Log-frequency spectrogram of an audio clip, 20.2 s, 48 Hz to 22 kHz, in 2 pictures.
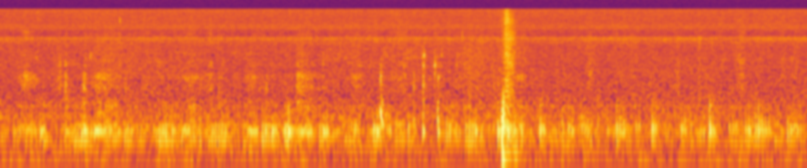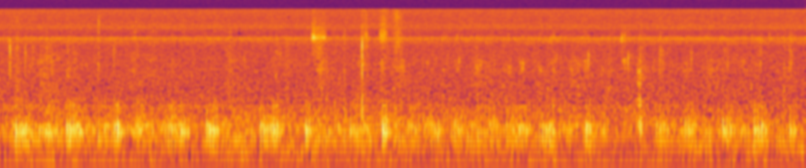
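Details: Purring from an Abyssinian cat grooming its first litter at 19 days old, a steady quiet low-pitched rumble lasting the whole stretch, broken by a couple of sharp clicks and light rustles.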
